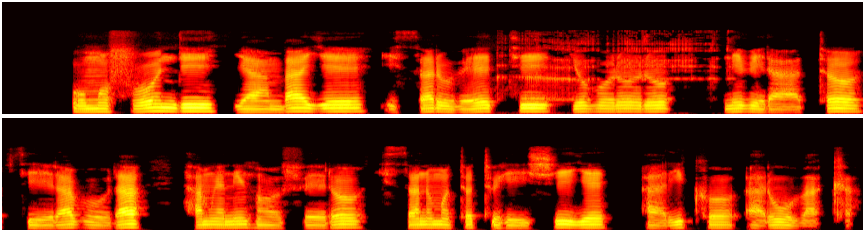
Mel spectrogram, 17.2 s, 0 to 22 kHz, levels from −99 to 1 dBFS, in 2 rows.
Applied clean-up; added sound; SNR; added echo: classical method Wiener filter.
